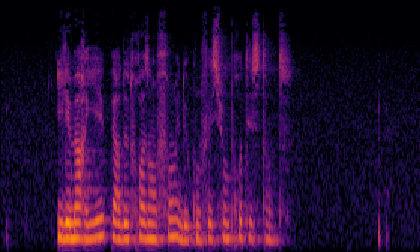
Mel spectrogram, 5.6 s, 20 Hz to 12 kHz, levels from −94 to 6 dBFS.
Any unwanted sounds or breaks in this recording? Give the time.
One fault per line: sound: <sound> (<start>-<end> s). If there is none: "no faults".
no faults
